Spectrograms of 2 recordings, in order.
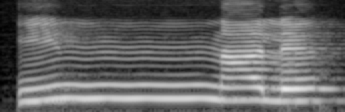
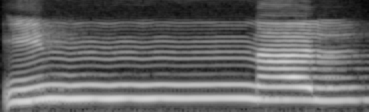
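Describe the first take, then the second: First: The final L bounces with an echoing vowel. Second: The final L is held without any echo. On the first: The speaker calls it wrong. "बाज लोग क्या पढ़ते हैं ... इस तरह की आवाज नहीं आनी चाहिए" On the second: The speaker calls it right. "लाम में अपनी आवाज को अटका लेंगे ... ये सही है"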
